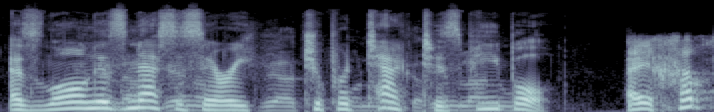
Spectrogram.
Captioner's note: speaking Alternate Language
